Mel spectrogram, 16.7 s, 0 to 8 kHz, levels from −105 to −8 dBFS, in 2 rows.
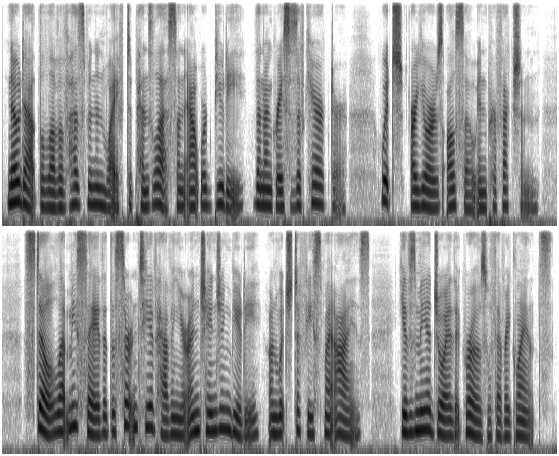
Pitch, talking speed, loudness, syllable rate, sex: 180 Hz, 185 wpm, -22 LUFS, 4.9 syllables/s, female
